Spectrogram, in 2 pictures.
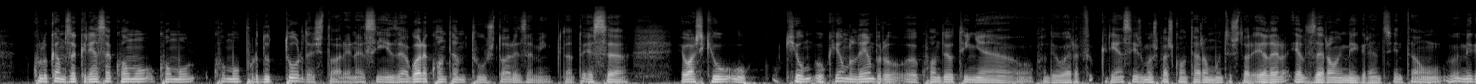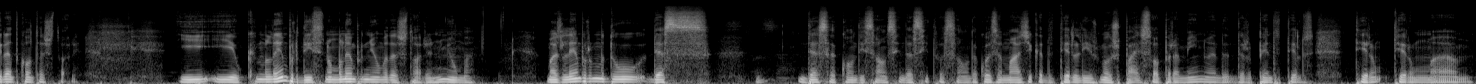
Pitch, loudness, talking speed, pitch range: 110 Hz, -21 LUFS, 205 wpm, 100-120 Hz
